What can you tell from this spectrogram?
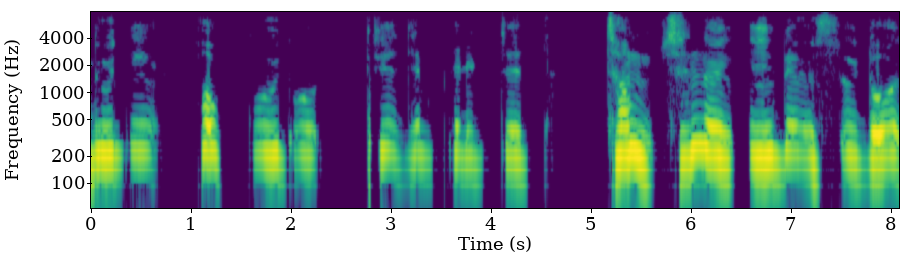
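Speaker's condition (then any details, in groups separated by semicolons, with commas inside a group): Brain lesion disability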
